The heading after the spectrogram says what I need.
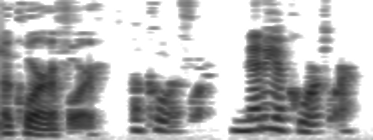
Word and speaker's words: Nnedi: author's name is pronounced nettie nutty a chorophore a chord form netting a chord for like eddie with an n on the front we're keeping that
